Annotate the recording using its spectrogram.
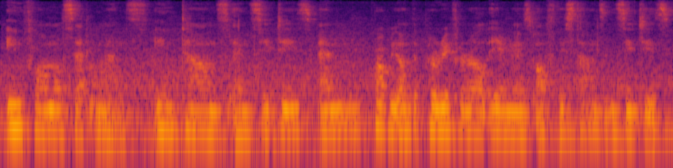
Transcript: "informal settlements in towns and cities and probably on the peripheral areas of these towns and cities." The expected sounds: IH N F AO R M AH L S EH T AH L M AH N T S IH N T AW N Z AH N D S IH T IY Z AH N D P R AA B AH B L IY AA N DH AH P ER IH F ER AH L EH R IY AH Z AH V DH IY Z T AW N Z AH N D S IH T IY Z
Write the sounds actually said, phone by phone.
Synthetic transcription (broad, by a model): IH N F AO R M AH L S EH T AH L M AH N T S IH N T AW N Z AH N D S IH T IY Z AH N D P R AA B AH B L IY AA N DH AH P ER IH F ER AH L EH R IY AH Z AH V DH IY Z T AW N Z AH N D S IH T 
